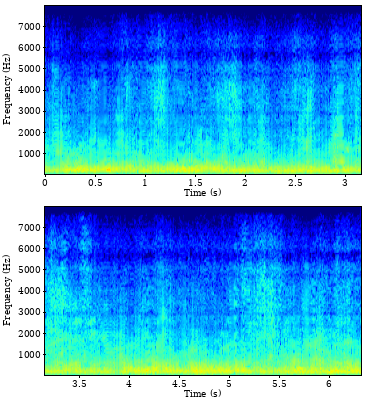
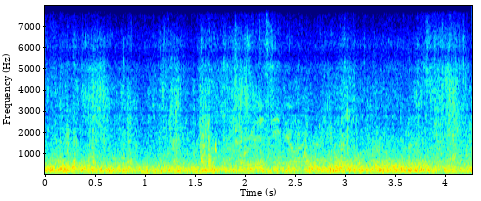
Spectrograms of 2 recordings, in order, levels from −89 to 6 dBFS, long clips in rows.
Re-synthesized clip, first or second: first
